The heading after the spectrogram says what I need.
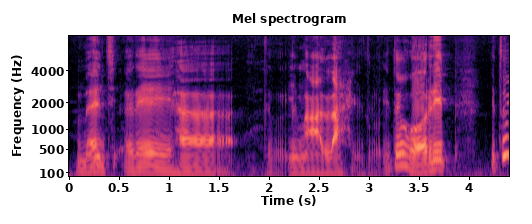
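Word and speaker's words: مَجْرَاهَا: harus bacanya bismilahi majreha tulisannya majroha tetapi kita bacanya majreha teuing Allah itu Hurip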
